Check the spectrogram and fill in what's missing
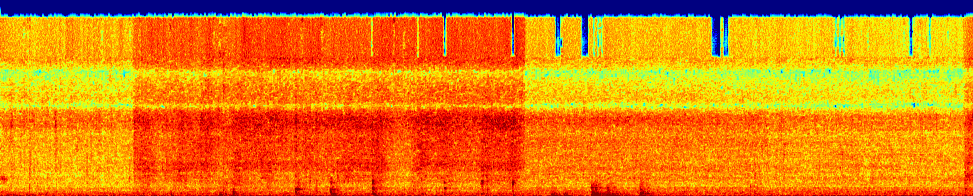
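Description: Pork stir-fried with onions, green pepper and garlic in a home kitchen, a loud continuous sizzle broken by repeated scraping and clattering stirs of the spatula.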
